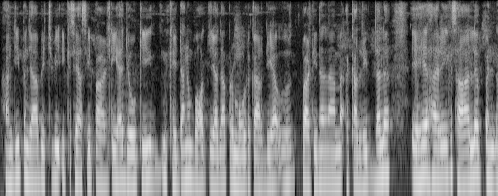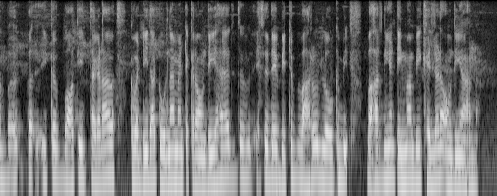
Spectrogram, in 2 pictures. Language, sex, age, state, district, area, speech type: Punjabi, male, 18-30, Punjab, Mohali, rural, spontaneous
